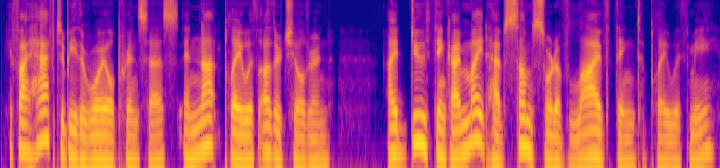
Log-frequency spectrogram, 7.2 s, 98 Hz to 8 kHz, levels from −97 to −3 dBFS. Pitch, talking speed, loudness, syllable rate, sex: 130 Hz, 240 wpm, -20 LUFS, 5.0 syllables/s, male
